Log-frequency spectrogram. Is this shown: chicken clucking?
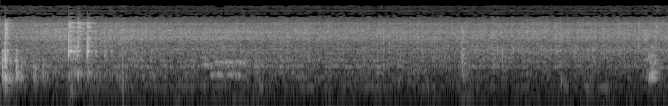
no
